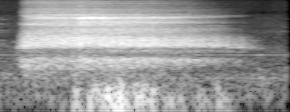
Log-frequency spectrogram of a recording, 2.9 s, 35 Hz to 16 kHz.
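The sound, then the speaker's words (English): A slow exhale during a guided breathing exercise, a steady airy hiss that starts suddenly, holds for about two seconds and then fades away gradually. The breath is heard alone, with no talk over it. “Breathe in. Hold 1, 2, 3, 4, breathe out.”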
